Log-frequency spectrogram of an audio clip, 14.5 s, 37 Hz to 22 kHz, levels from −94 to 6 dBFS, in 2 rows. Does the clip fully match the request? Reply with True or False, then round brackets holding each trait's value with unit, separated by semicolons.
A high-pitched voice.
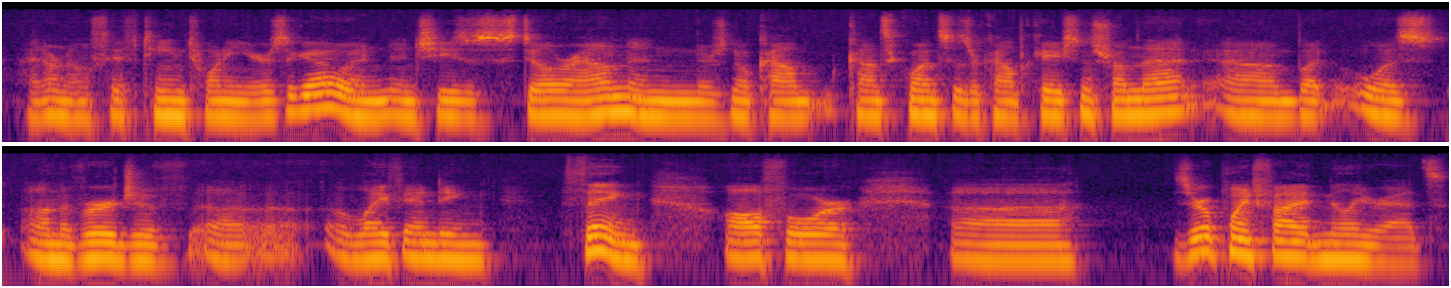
False (125 Hz)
